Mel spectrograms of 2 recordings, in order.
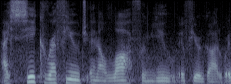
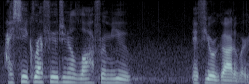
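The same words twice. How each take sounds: First: The sentence is said quietly, in a low voice. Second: The sentence is said loudly, like a shout. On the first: The speaker calls it right. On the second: The speaker calls it wrong.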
